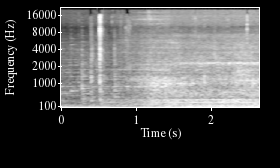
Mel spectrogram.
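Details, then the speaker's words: Free window air conditioner after teardown, cleaning and reassembly: a steady low hum builds as the compressor and fan kick on together and runs evenly, the earlier squeak gone; owner still hears a little motor noise and doubts how long it will last. "oh yeah, heard the compressor and the fan kick on at the same time. And it sounds like I got rid of that squeaky."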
